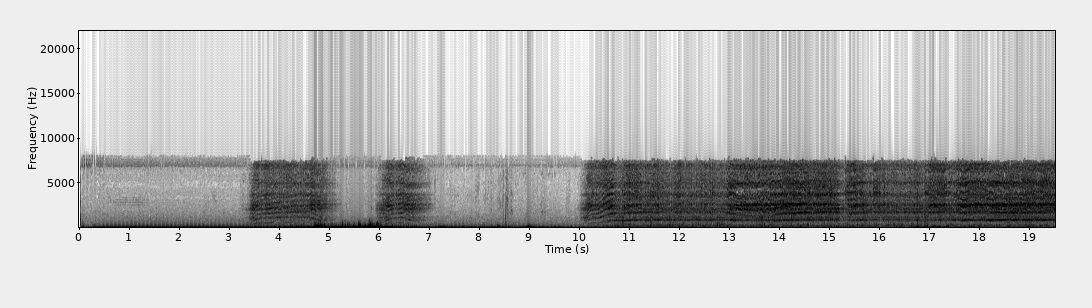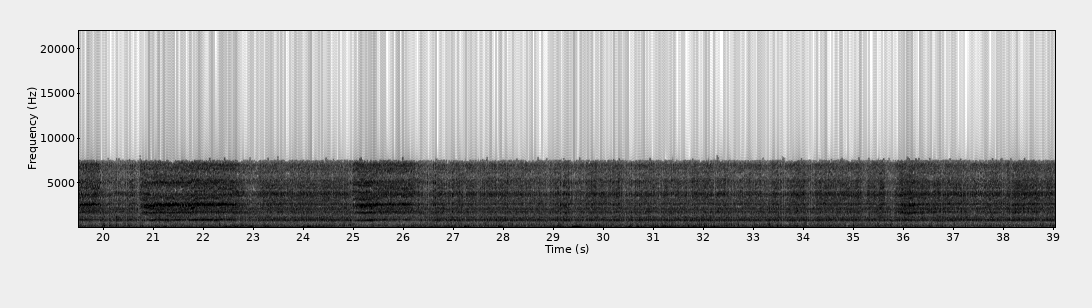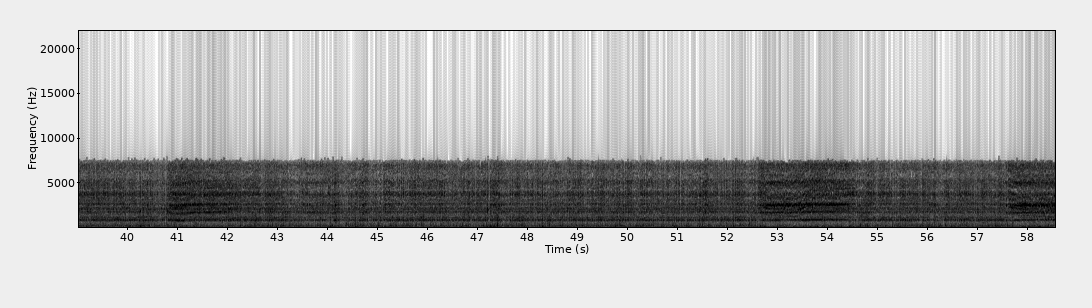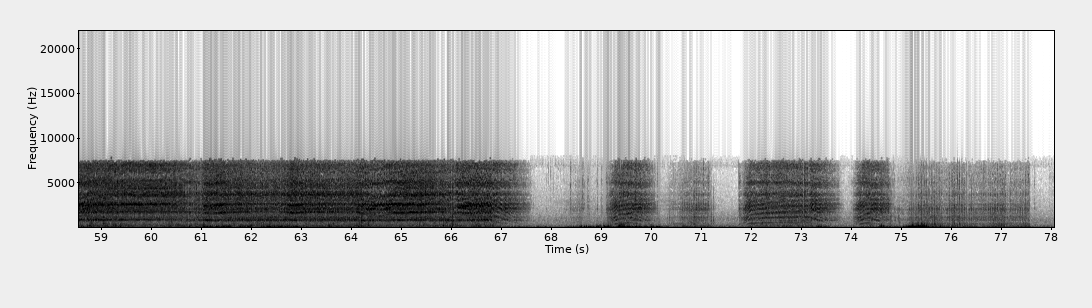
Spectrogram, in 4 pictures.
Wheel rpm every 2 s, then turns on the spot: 0, 50, 40, 20, 10, 200, 220, 230, 230, 220, 220, 230, 230, 230, 230, 230, 230, 240, 230, 230, 230, 230, 230, 230, 230, 230, 220, 230, 230, 220, 230, 230, 220, 80, 30, 30, 90, 30, 20.
66-68 74-78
